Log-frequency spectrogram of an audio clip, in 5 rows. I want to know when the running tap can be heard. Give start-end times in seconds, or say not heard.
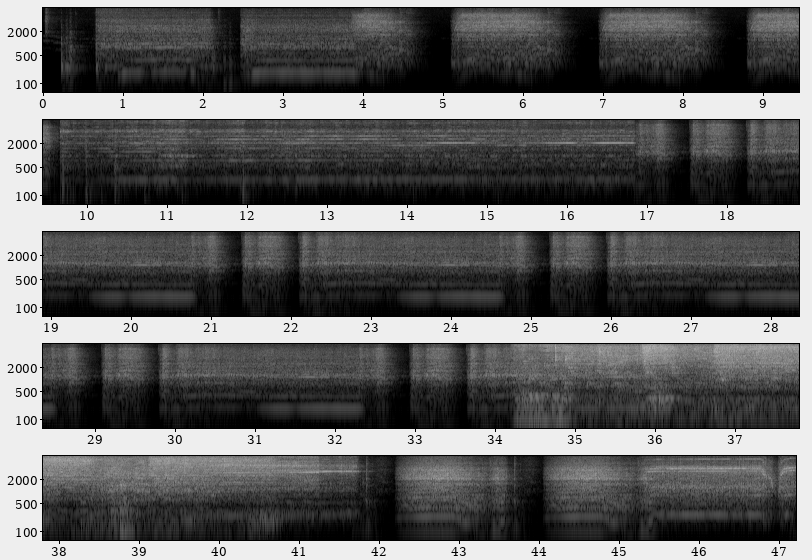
34.2-40.8.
